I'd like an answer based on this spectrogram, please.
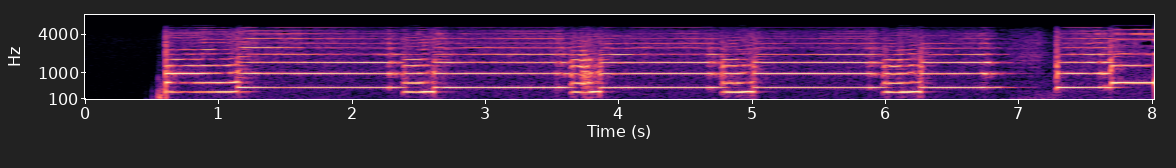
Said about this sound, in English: if you would please release the sound of the shofar and the roar of the Lion of Judah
